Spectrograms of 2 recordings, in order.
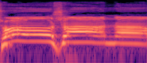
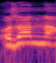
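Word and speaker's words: הושענא: Hoshana, Hoshana. Que les non-juifs, ils ont traduit, c'est intraduisible, mais ils ont gardé la prononciation, ils ont dit Hosanna, Hosanna.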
